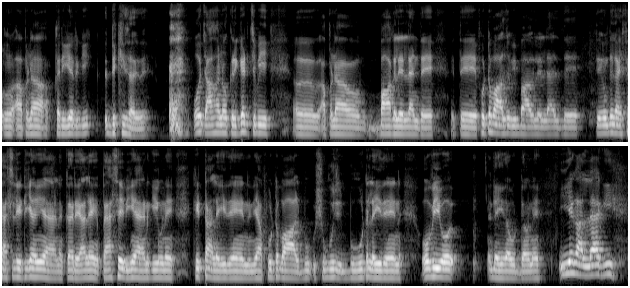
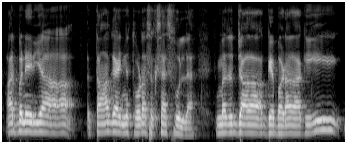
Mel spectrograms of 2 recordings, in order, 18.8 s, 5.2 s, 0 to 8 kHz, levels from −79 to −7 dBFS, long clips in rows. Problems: background sounds at intervals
